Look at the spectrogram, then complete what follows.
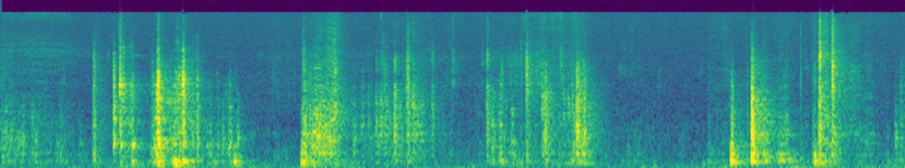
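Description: Multimeter test leads with crocodile clips being handled and plugged into the meter's jacks on a tabletop: a string of separate sharp clicks and knocks.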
